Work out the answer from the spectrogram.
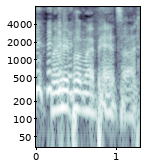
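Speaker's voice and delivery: put-on nonchalant tone. Retelling how a character opens the door to the military: imitating a nonchalant tone. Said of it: "so nonchalant".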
